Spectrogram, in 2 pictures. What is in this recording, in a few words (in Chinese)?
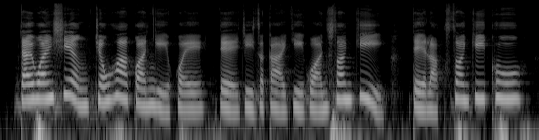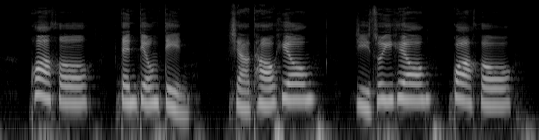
臺語; 彰化縣; 有聲公報; 縣議員; 第六選舉區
